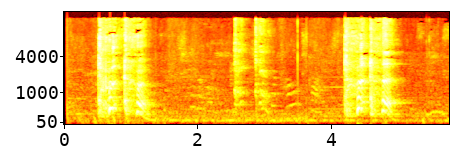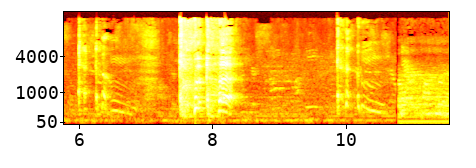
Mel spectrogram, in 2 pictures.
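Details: A young child imitating an older sibling's cough: three harsh bursts of two or three coughs each, with brief child sounds between them.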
